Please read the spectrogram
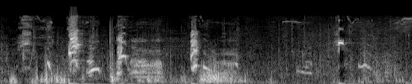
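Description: A dog barking and yipping at dolphins swimming beside the boat: several short, sharp yelps at uneven intervals, some with a brief whine sliding down in pitch.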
